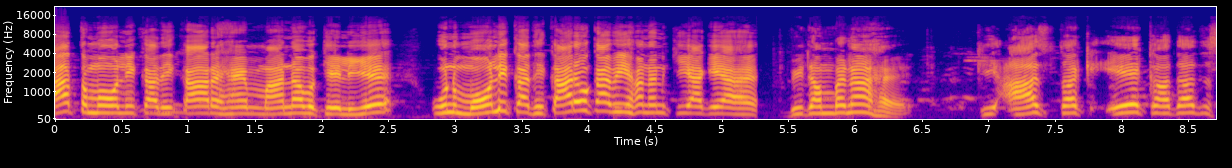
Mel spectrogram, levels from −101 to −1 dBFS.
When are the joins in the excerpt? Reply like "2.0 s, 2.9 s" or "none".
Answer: 5.4 s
